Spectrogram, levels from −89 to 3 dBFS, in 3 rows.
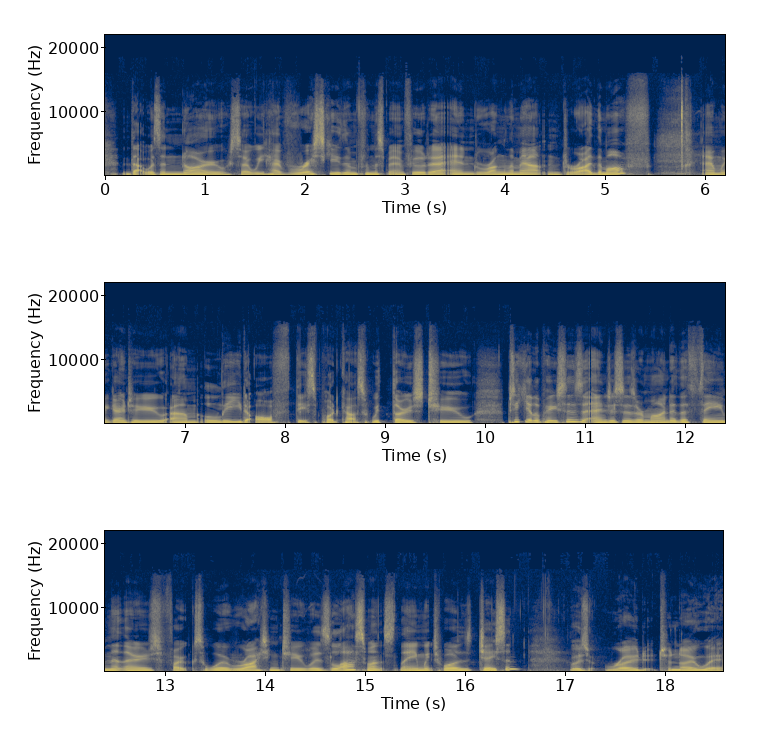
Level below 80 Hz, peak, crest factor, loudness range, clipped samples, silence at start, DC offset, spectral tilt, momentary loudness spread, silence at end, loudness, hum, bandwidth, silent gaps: -54 dBFS; -2 dBFS; 16 dB; 1 LU; under 0.1%; 0 s; under 0.1%; -6 dB/octave; 6 LU; 0 s; -19 LUFS; none; 14.5 kHz; none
